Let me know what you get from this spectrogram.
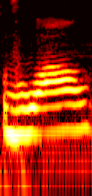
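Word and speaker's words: voile: yardage of red Cotton's wall in my stash with this gown of mine for more than a year and yes it's pronounced wall it's the French word for Veil it's very thin cotton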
